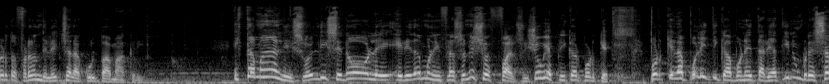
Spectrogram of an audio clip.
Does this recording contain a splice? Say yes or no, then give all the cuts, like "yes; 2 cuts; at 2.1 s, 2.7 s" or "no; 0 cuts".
no; 0 cuts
